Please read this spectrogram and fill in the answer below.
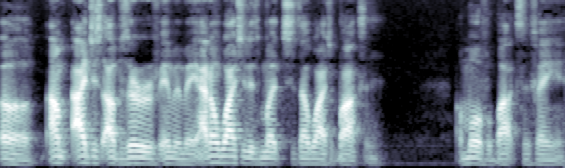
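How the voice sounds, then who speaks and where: Against a quiet background, a man talks at a fairly quick pace. His very deep, low-pitched voice has an animated tone. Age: 30s. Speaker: podcast host. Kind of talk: casual solo commentary.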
